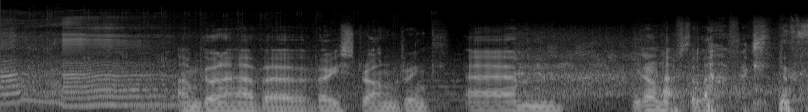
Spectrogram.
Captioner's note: crowd chuckling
